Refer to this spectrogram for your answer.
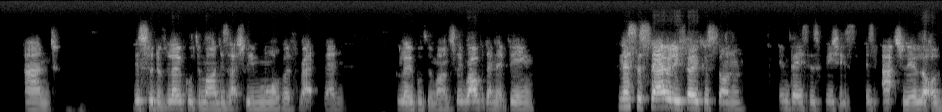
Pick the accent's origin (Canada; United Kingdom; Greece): United Kingdom; London; I'm from London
